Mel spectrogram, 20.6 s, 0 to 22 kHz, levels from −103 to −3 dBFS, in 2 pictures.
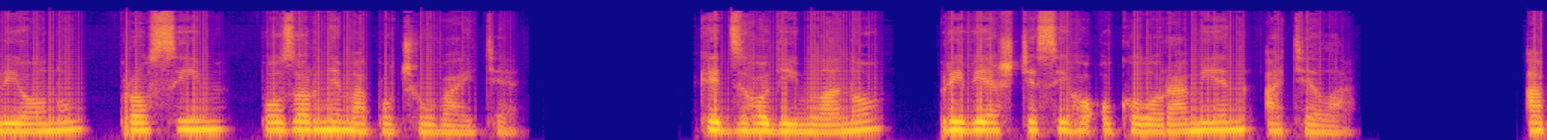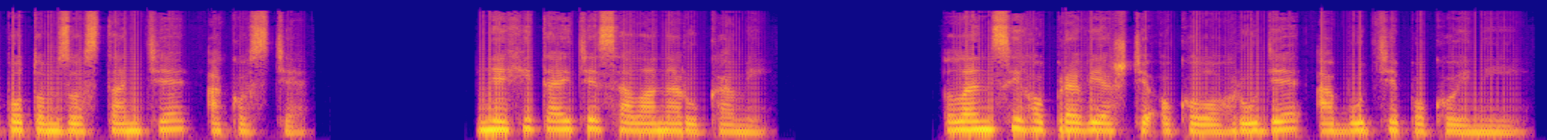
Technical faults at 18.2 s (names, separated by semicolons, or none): block size mismatch (padded)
